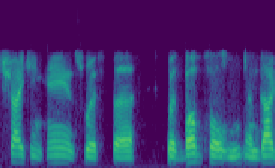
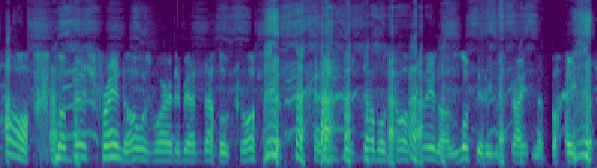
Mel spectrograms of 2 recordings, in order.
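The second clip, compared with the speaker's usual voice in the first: laughing disbelief; 6 semitones higher than usual. Real, not acted. Telling how his best mate out-bargained him, laughing. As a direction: talk through the giggles, wounded and amused. Recalling mate's bigger contract.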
